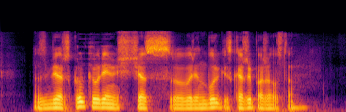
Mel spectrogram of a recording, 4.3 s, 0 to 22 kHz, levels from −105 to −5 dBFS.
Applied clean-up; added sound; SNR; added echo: neural mask model DeepFilterNet 3.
